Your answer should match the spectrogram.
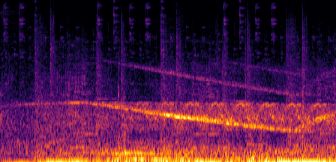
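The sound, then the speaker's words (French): A police patrol car's siren wails over the low roar of its engine as it pulls away fast from the exit of Denton in pursuit of a Ford, its pitch sliding downward as the car speeds away, loud and steady against dense road noise. “Les patrouilleurs démarrent en trombe.”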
